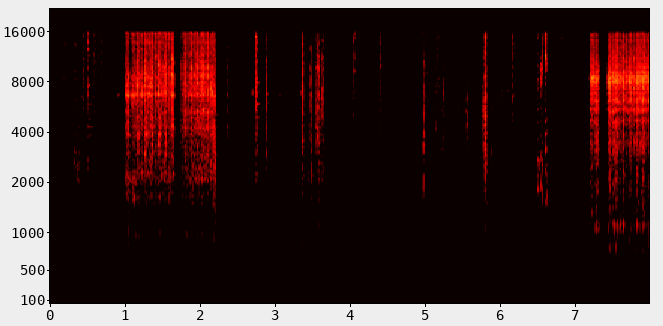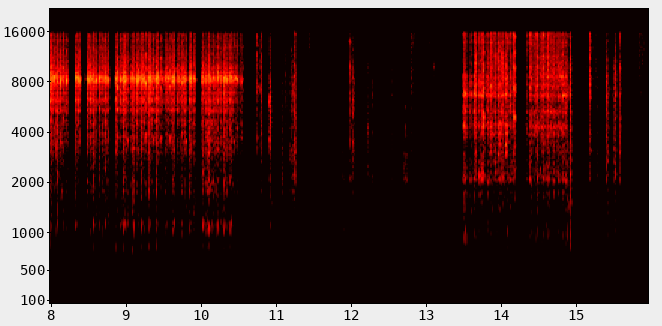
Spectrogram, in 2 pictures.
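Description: A hand saw rasps through wood in quick, short strokes.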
